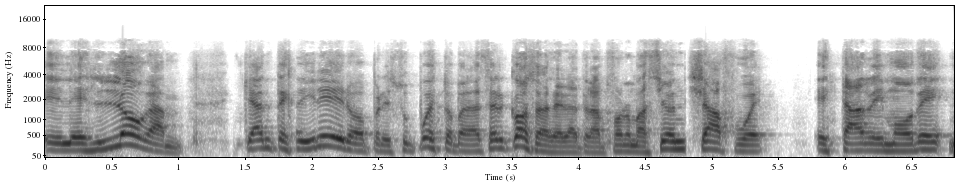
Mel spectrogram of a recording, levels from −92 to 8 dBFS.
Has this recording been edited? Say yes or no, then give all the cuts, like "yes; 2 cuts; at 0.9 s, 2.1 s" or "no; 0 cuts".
yes; 2 cuts; at 1.9 s, 4.8 s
